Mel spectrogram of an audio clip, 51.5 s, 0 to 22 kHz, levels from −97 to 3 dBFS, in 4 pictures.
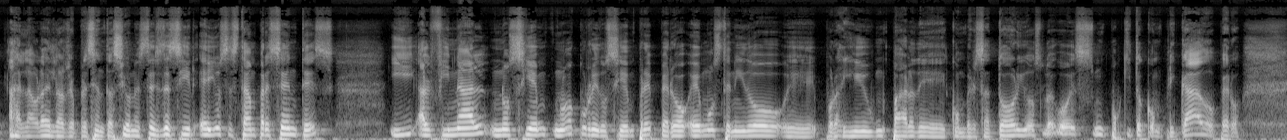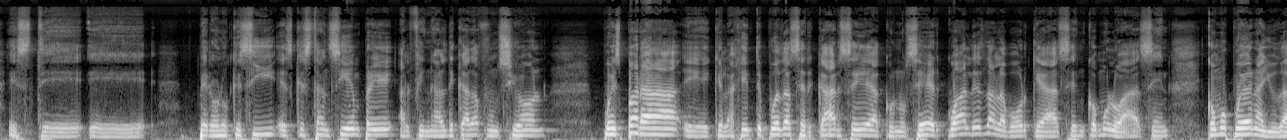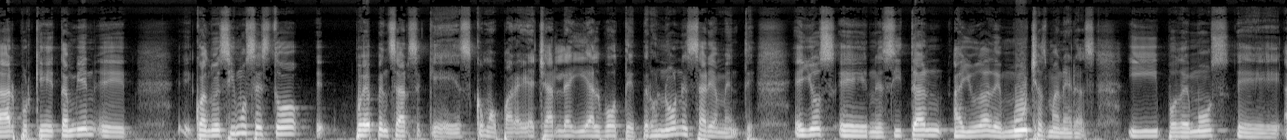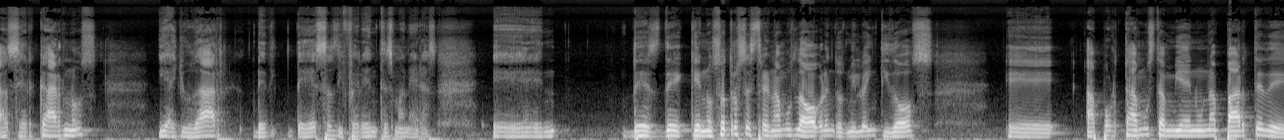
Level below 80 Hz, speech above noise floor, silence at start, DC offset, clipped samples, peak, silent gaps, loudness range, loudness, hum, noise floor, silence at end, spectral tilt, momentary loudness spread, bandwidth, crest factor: -30 dBFS; 28 dB; 0.1 s; under 0.1%; under 0.1%; 0 dBFS; none; 7 LU; -16 LUFS; none; -43 dBFS; 0 s; -7 dB/octave; 10 LU; 17.5 kHz; 16 dB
